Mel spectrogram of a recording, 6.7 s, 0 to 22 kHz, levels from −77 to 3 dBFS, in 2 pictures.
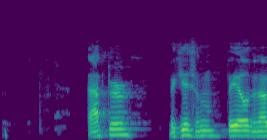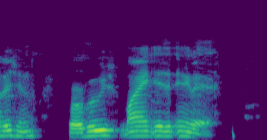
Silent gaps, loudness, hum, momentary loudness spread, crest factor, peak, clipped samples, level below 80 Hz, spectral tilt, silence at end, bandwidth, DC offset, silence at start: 4.08-4.17 s; -19 LUFS; none; 11 LU; 16 dB; -4 dBFS; under 0.1%; -62 dBFS; -6 dB/octave; 0.65 s; 6.6 kHz; under 0.1%; 1.1 s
